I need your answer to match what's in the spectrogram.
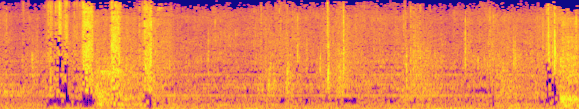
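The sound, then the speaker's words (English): A blank piece of paper being torn, a quiet crackling rip broken into several short bursts with brief pauses, then a final sharp tear near the end, with no voices. “And so you could just tear it, just like that. And then you could fold it over.”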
